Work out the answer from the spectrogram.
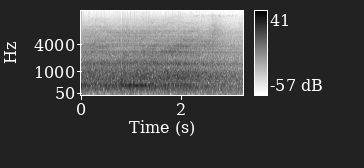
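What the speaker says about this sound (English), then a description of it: "I think the next streetcar is coming." A Toronto streetcar runs along a city street on a Friday night, producing a loud, continuous rumble of wheels on rails that eases slightly toward the end, with no talking.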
